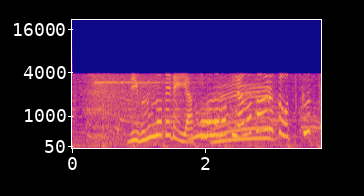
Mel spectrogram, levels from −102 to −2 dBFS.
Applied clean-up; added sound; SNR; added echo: none; none; none; none.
